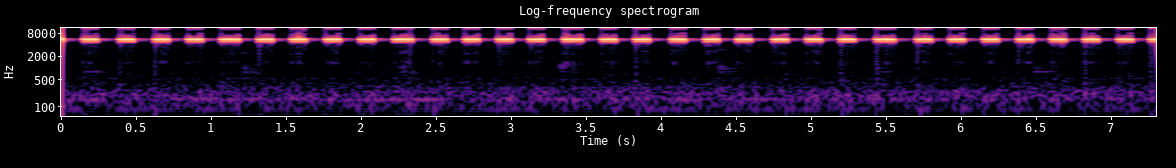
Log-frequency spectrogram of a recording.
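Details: Rhythmic chirping from a male cricket on a summer evening, a bright high-pitched pulse recurring roughly every quarter second in an unbroken even train, with nothing else audible.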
